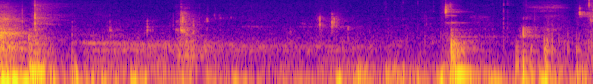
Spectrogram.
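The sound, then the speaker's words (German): A sip of Gösser Märzen beer: quiet, wet mouth sounds with a few short slurps and soft clicks, scattered unevenly with no talk. “Ich nehme nur mal einen Schluck, damit ich mir noch ein bisschen ein Bild machen kann.”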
